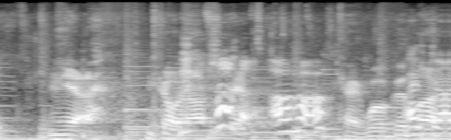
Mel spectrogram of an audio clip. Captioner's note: laughs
